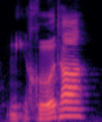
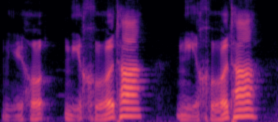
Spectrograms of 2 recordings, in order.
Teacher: when you go 你 和 他, you're going low, up, high. Low, up, high.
